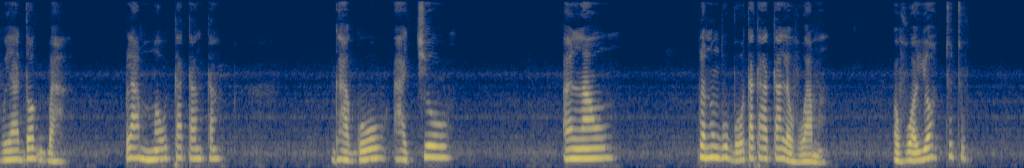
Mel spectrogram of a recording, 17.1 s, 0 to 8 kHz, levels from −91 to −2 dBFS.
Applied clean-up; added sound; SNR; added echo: none; none; none; none.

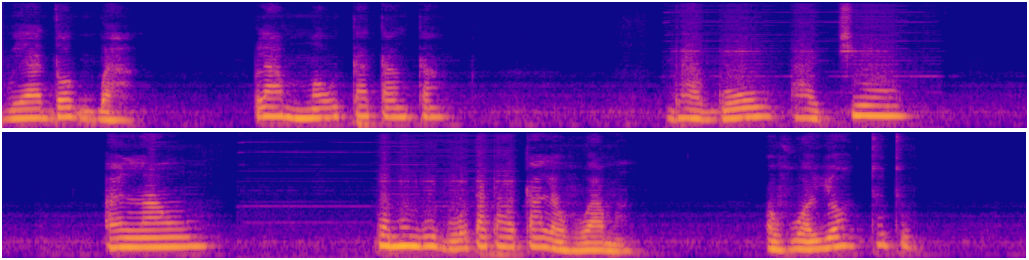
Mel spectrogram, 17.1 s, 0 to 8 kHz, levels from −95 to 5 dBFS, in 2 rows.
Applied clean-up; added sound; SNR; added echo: neural separator model SepFormer DNS4.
